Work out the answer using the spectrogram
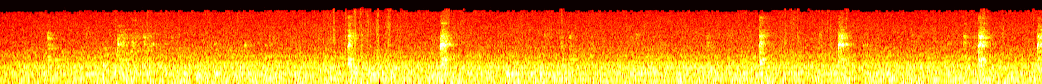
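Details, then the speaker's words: Antique grandfather clock with crutch rod deliberately bent: faint ticks in lopsided pairs, tick and tock crowded to one side of the swing then a long wait; extreme out-of-beat condition. "that's an extreme example of something being out of beat. Both the tick and the tock happen towards my side of the swing."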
